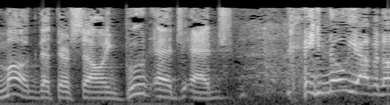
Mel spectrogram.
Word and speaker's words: Buttigieg: Buttigieg is a Maltese name. It means owner of chickens. – All right, so you pronounce it Boot, B-O-O-T, Edge Edge.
